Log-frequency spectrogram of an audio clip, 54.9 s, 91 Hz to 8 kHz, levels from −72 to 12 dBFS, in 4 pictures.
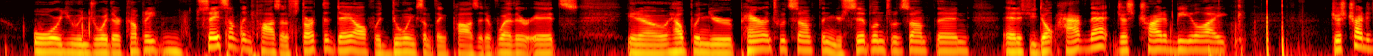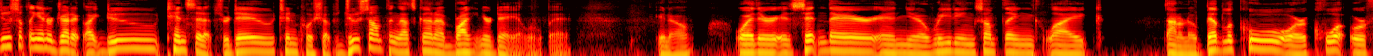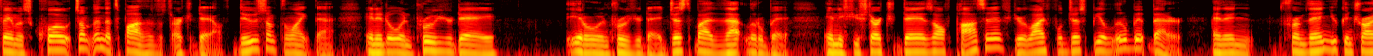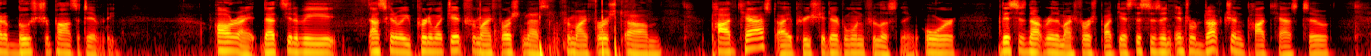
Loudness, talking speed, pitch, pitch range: -19 LUFS, 200 wpm, 125 Hz, 115-140 Hz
